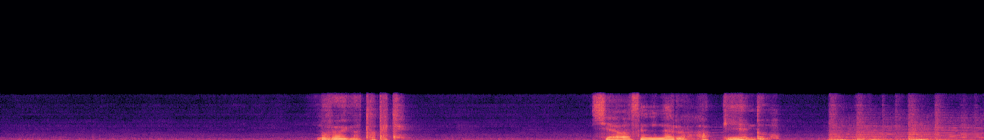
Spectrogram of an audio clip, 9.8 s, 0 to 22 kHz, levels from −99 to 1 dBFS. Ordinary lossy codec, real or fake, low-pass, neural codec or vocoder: none; fake; 7.2 kHz; codec, 32 kHz, 1.9 kbps, SNAC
